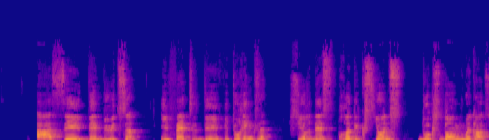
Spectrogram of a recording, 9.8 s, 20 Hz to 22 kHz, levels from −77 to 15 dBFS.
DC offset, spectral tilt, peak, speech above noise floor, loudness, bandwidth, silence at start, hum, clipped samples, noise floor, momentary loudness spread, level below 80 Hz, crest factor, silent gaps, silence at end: under 0.1%; -5 dB/octave; -2 dBFS; 56 dB; -18 LUFS; 15.5 kHz; 0.75 s; none; under 0.1%; -73 dBFS; 11 LU; -58 dBFS; 16 dB; none; 0 s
